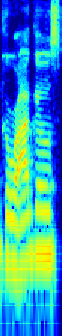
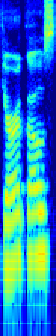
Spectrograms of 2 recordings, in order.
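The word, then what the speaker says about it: Geragos: Uh I keep saying Guragos, but someone said it's pronounced Geros, but y'all know who I'm talking about.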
